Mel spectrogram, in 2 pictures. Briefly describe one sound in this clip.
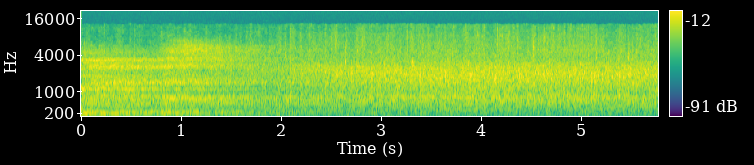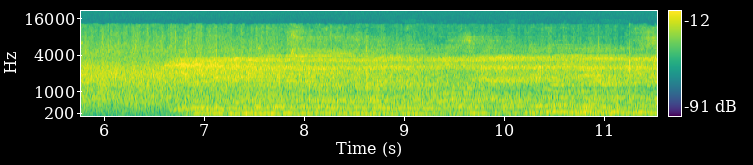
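A small crowd murmurs in a large echoing hall.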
